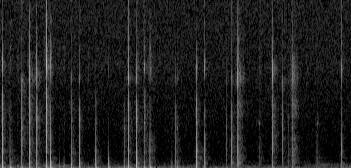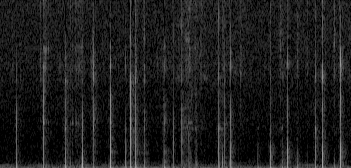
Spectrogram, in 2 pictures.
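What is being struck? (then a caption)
Small round wooden log slices. Long nails tap the cut faces of two small, solid, round wooden log slices, first resting on the palms and then held upright. A quick, irregular run of short, dry clicks with a soft low knock beneath each, dying away almost instantly. The taps bunch into fast flurries at the start and again near the end, with sparser tapping in between.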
